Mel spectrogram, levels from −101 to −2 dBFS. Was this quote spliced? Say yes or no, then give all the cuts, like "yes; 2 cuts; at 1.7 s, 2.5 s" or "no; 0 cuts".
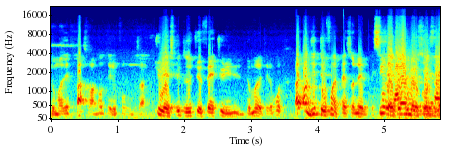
yes; 2 cuts; at 1.5 s, 4.8 s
